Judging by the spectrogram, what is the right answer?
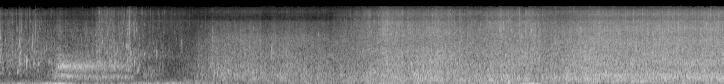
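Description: Shallow current rushing and splashing around the hull of a metal jon boat as it is pushed and dragged through the water by hand. The rush of water is fainter at first and grows louder about halfway through.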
